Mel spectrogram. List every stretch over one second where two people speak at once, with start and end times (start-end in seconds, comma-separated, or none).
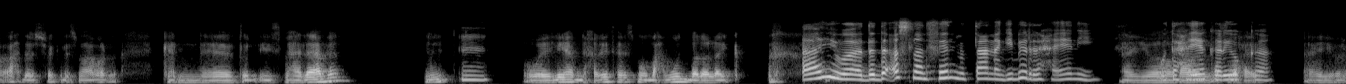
11.5-12.8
